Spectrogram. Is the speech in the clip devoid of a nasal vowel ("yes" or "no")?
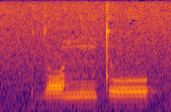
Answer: no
